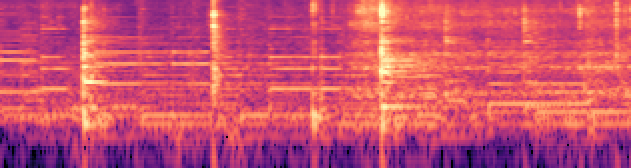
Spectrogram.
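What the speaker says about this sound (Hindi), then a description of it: "थर्टी सेकेंड तक ही फ्राई करना है।" Ginger, garlic and green chili paste fries in a pot with a steady soft sizzle, punctuated by a few sharp clicks and knocks of stirring at intervals.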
